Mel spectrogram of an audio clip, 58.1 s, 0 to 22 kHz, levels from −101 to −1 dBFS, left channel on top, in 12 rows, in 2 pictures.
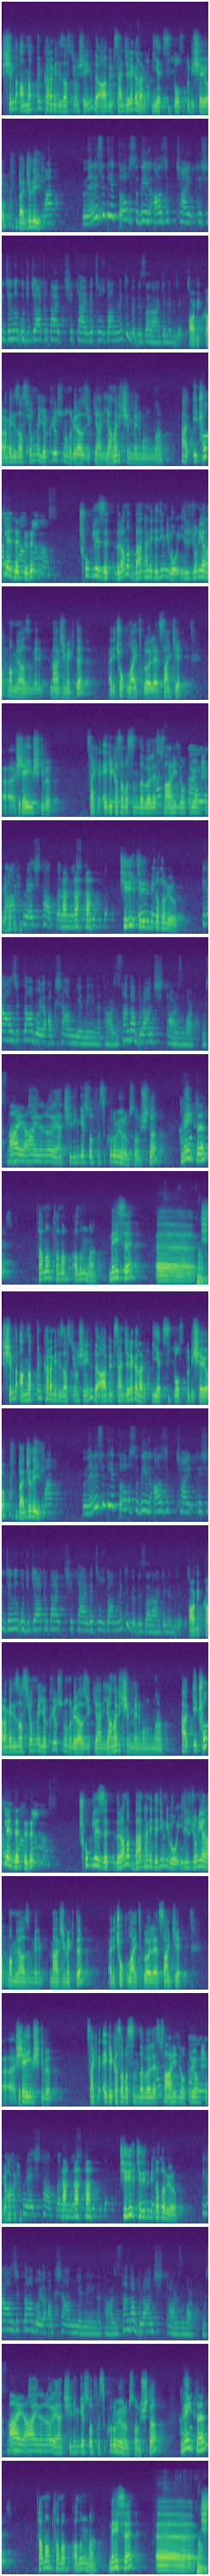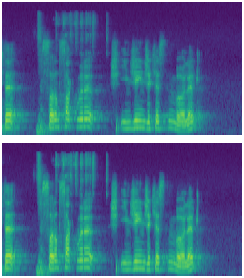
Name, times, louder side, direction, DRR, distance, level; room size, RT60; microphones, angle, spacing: voice 1, 0.0-5.7 14.1-18.3 18.7-20.2 21.2-26.1 26.7-28.4 29.0-30.2 31.0-34.1 35.3-36.0 36.7-38.0 43.7-47.2 47.7-48.3 49.2-50.6 50.9-51.4 52.0-53.5 54.0-55.1 55.4-57.2, right 3 dB, 30° right, 12 dB, 0.9 m, -27 dB
voice 2, 2.9-3.5 5.8-6.0 6.7-14.2 19.2-20.5 32.6-36.1 37.0-37.9 38.6-44.3 47.7-48.5, left 2 dB, 10° left, 10 dB, 0.8 m, -38 dB
sound 1, 52.2-52.6 52.9-53.4 53.9-55.3, right 3 dB, 65° right, 0.9 m, -35 dB
30.0 x 13.5 x 8.5 m, 0.76 s
head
